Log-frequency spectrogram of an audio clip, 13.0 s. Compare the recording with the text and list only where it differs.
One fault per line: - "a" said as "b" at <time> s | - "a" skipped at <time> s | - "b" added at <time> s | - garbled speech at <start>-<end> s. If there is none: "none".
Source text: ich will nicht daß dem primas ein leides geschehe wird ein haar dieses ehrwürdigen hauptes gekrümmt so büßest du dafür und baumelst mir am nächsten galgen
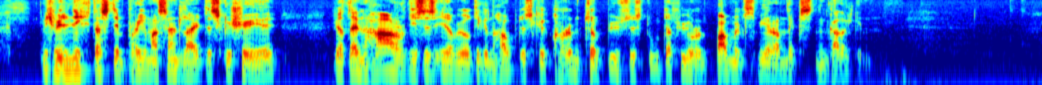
none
